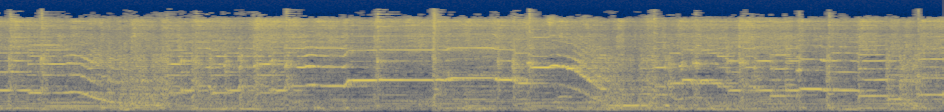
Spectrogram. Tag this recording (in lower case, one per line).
plucked string instrument
music
guitar
musical instrument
